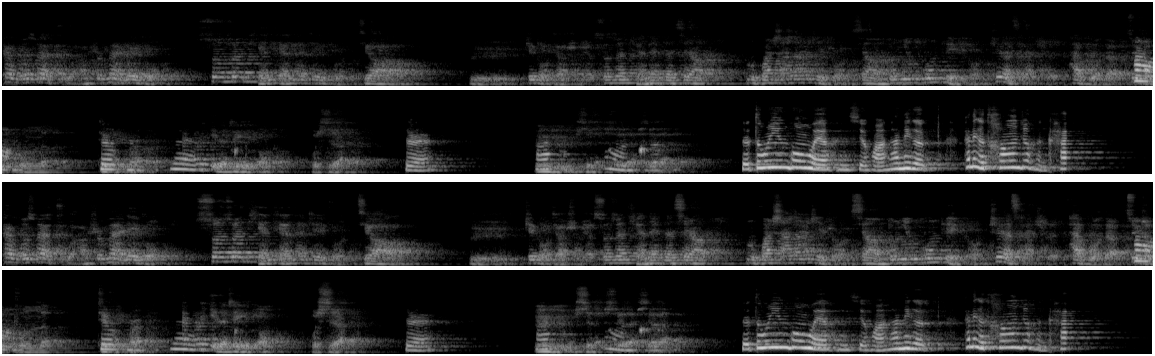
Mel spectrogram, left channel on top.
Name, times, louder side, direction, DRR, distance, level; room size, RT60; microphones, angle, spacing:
voice 1, 0.0-1.6 1.9-4.1 4.7-12.0 12.5-13.0 13.4-14.3 14.6-15.0 16.8-18.2, right 1 dB, 75° right, -3 dB, 6.8 m, -35 dB
voice 2, 12.5-12.9 13.2-13.4 15.5-15.9 16.8-17.0 17.5-18.1 18.9-20.8 21.1-22.2, left 1 dB, 40° left, 13 dB, 1.0 m, -22 dB
30.0 x 29.0 x 5.2 m, 1.2 s
head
